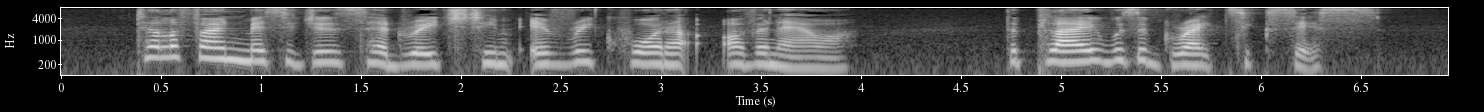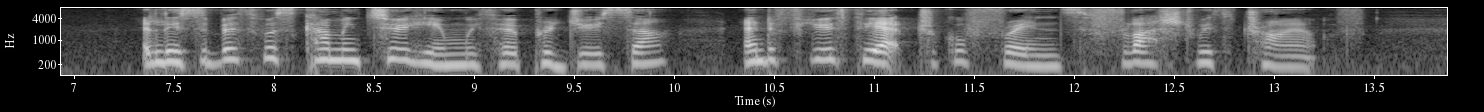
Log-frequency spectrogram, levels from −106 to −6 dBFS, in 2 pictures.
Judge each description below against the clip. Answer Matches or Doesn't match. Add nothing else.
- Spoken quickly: Doesn't match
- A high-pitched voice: Matches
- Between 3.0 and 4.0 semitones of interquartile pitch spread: Matches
